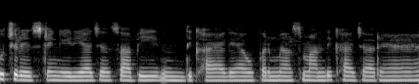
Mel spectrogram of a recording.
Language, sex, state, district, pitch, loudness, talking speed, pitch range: Hindi, female, Chandigarh, Chandigarh, 190 Hz, -19 LUFS, 230 wpm, 190-195 Hz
